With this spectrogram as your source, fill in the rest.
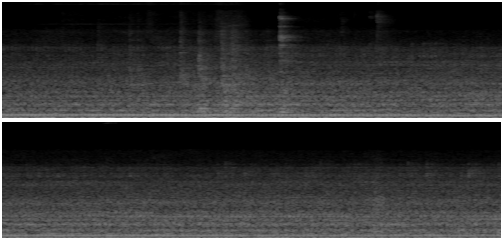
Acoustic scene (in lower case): elevator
